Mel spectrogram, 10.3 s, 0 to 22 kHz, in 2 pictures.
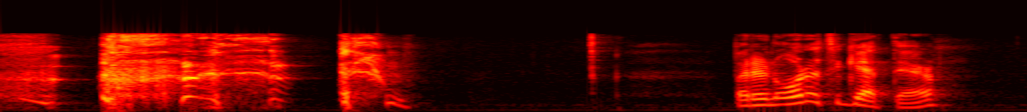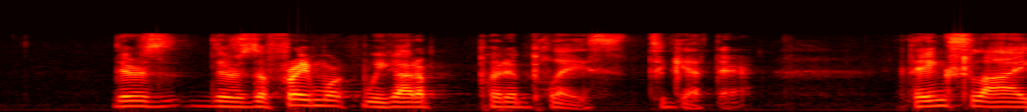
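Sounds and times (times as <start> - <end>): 
harsh rough coughs: 0.0 - 2.2
speech: 3.7 - 4.8, 5.7 - 9.0, 9.6 - 10.2.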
